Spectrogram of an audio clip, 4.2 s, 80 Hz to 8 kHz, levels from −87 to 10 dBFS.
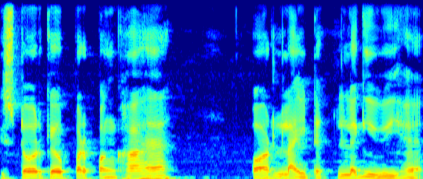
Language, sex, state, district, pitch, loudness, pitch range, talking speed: Hindi, male, Uttar Pradesh, Budaun, 105 Hz, -17 LUFS, 95-115 Hz, 140 wpm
